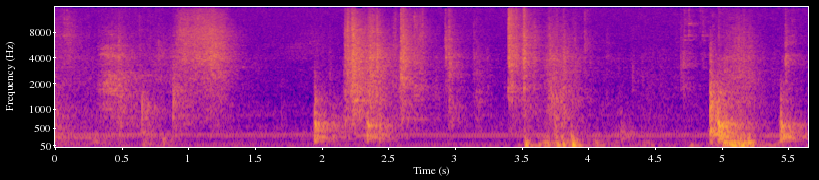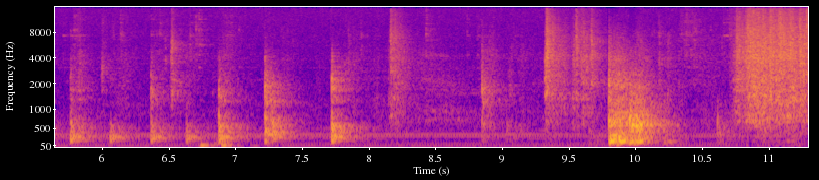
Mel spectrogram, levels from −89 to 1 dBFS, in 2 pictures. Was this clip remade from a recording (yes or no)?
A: no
